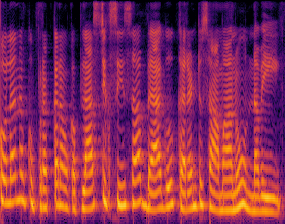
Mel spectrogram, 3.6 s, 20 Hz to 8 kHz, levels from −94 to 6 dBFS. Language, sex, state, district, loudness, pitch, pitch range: Telugu, female, Telangana, Hyderabad, -12 LUFS, 255 Hz, 225-285 Hz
